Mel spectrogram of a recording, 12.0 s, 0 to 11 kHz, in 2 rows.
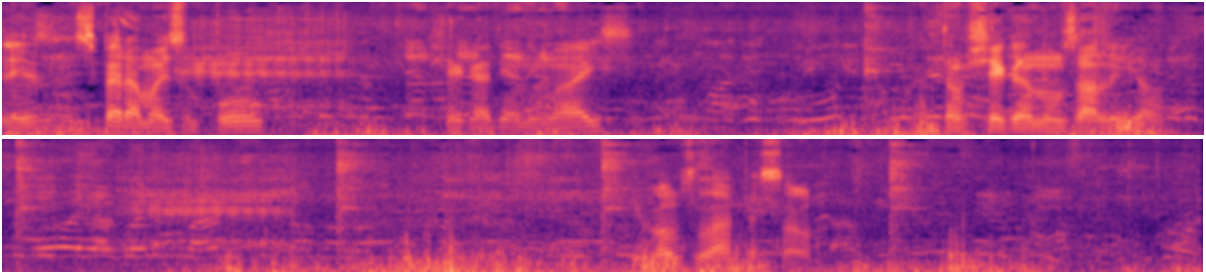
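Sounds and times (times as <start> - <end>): sheep or goats bleating: 0.9 - 2.0, 6.6 - 7.6
low rumble on microphone: 7.0 - 12.0.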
